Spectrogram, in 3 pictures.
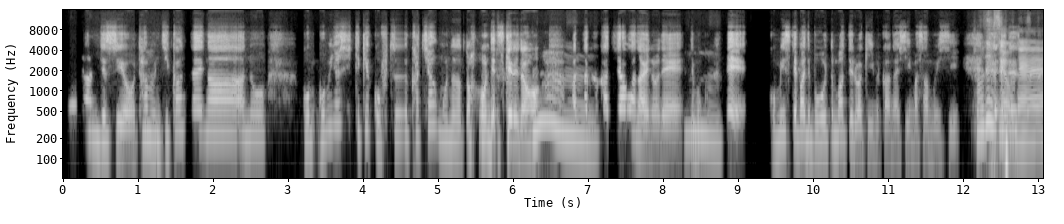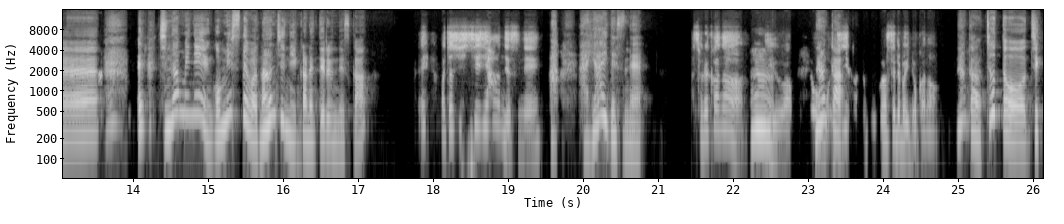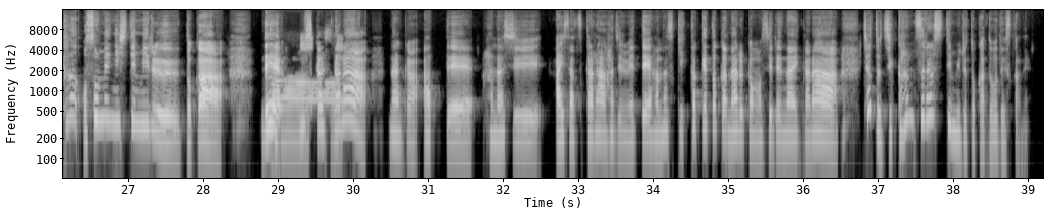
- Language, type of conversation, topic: Japanese, advice, 引っ越しで新しい環境に慣れられない不安
- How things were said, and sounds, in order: laughing while speaking: "思うんですけれども"; laugh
